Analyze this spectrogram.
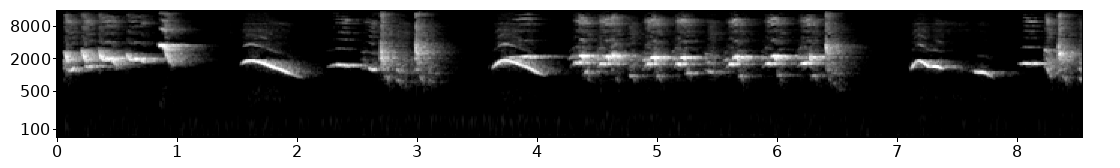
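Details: White-rumped shama (murai batu) in full, lively song: rich varied phrases of clear downslurred whistles mixed with rapid chattering trills and sharp buzzy notes, separated by brief pauses.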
